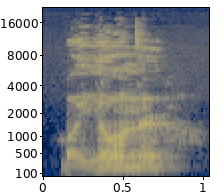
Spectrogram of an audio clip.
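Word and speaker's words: Mjölnir: I believe it's pronounced Mjolnir, if I'm saying it right, and pretty much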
